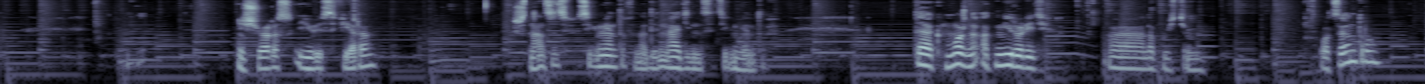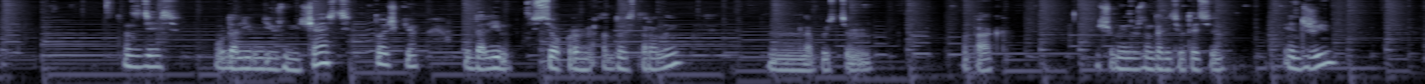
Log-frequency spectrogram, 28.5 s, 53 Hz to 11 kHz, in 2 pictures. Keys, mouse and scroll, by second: 0.1 F9, 1.1 x, 2.3 shift+a, 7.1 scroll up 2, 7.7-8.3 scroll up 1, 8.3 KP_7, 8.8-9.9 middle drag, 9.9 scroll up 2, 10.2 KP_7, 11.0 middle drag, 11.3 scroll up 1, 11.4-12.3 scroll down 5, 12.3 KP_1, 12.9-13.3 scroll up 1, 13.3 Tab, 13.9 ctrl+r, 15.1 shift+middle click, 15.3 z, 15.8 1, 16.1 click, 17.2 x, 18.0 middle click, 18.9 KP_7, 20.7 scroll up 2, 22.2 click, 23.2 click, 24.1 x, 24.7-25.0 scroll up 2, 25.3 click, 25.7 shift+click, 25.9 shift+click, 26.3 shift+click, 26.5 shift+click, 26.9 shift+click, 27.3 x.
